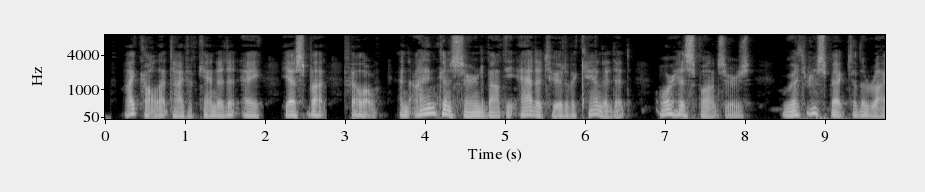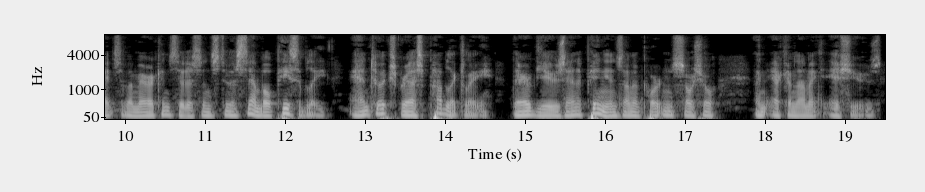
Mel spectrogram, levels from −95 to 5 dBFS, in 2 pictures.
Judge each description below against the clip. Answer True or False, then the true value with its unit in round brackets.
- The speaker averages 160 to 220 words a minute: False (150 wpm)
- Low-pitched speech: True (90 Hz)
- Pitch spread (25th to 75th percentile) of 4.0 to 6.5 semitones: False (3.0 semitones)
